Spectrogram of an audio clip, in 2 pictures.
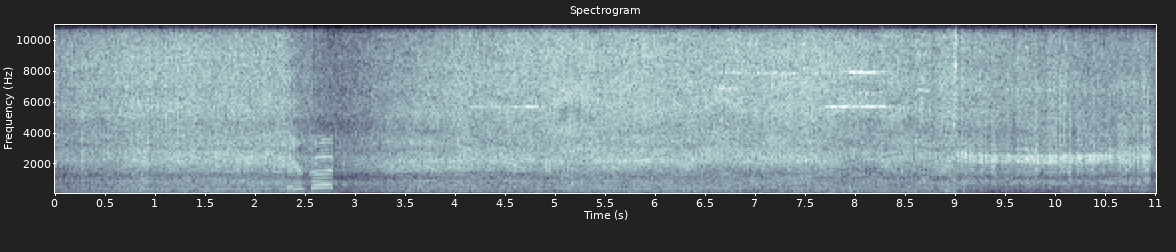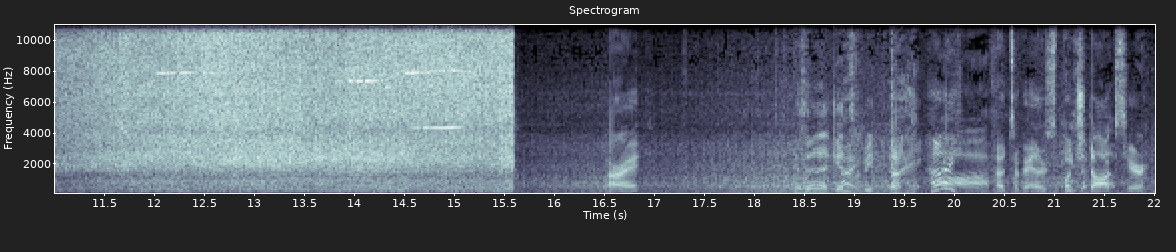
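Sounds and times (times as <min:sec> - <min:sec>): gravel pouring from truck: 0:00.0 - 0:15.6
truck engine rumble: 0:00.0 - 0:22.0.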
